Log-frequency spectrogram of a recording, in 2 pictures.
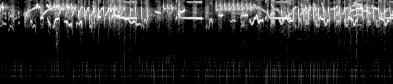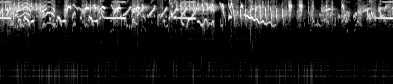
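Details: A lure recording combining calls of many kinds of birds: a dense continuous chorus of high trilling and twittering, short whistled notes and sweeping slurs, steady for the whole stretch.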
